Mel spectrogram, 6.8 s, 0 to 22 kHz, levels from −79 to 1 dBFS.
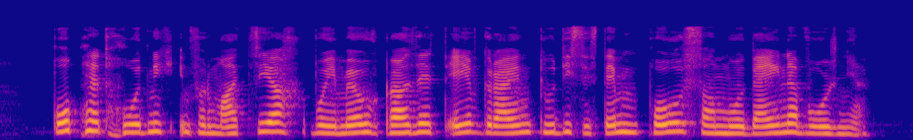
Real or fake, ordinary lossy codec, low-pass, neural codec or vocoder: fake; none; 9.9 kHz; autoencoder, 22.05 kHz, a latent of 192 numbers a frame, VITS, trained on one speaker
